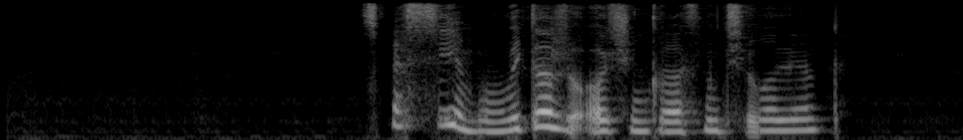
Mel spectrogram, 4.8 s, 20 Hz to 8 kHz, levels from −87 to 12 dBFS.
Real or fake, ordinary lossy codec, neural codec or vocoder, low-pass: fake; none; codec, 16 kHz in and 24 kHz out, 0.6 kbps, FireRedTTS-2 codec; 7.2 kHz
